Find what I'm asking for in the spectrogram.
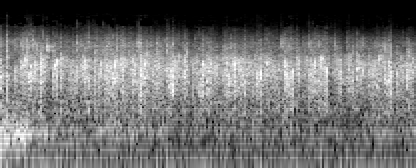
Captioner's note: audience applauding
